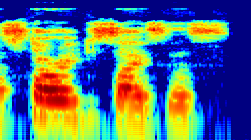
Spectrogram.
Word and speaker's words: stare decisis: Is that how you say it? Yeah, yeah, stare decisis.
